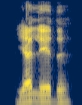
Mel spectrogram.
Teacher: दाल पर कलकला होगा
